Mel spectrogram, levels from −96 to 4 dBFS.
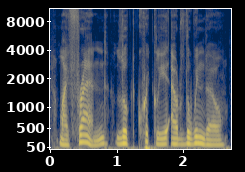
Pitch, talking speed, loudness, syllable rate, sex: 130 Hz, 175 wpm, -17 LUFS, 4.9 syllables/s, male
